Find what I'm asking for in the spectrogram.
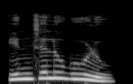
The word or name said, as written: ಎಂಜಲುಗೂಳು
